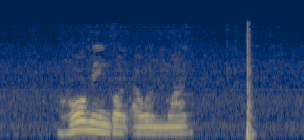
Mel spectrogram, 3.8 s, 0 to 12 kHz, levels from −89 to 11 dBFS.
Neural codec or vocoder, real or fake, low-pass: none; real; 7.2 kHz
